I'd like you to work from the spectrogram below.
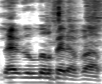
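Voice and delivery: normal talking voice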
